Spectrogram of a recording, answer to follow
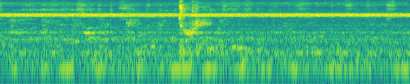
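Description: Faint, steady high-pitched insect trill in the background, with a single faint click about two seconds in and the light scratch of a marker writing on paper.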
